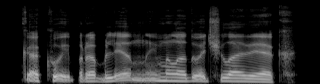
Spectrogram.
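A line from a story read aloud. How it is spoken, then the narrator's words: Sighing aristocrat. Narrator (Russian): вздохнул аристократ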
